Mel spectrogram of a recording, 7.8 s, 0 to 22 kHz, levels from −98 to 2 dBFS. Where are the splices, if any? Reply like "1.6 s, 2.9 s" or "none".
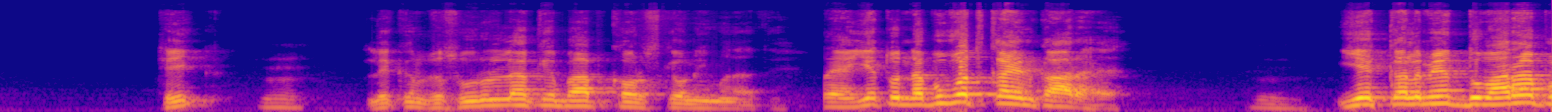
4.1 s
